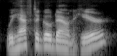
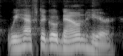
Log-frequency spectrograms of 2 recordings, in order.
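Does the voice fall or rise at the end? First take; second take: rise; fall. First: It is said as a question, rising. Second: It is said as a statement, falling.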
